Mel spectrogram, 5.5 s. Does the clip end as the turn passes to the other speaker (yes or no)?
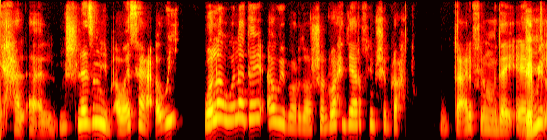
yes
